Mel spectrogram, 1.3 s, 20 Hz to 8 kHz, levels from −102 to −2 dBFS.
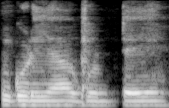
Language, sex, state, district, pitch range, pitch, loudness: Hindi, male, Uttar Pradesh, Budaun, 110-115 Hz, 115 Hz, -17 LUFS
